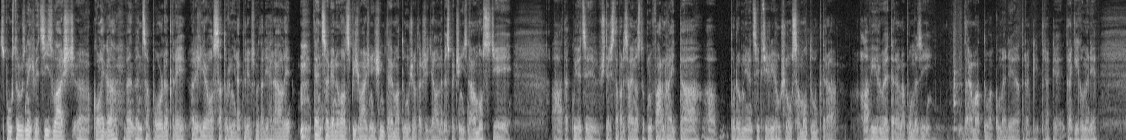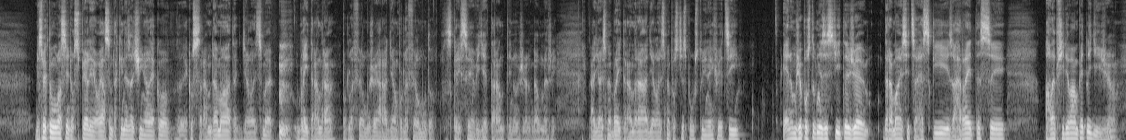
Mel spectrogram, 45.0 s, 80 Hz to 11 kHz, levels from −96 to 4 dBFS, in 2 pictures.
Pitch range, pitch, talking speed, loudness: 85-105 Hz, 95 Hz, 145 wpm, -17 LUFS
